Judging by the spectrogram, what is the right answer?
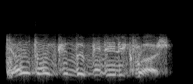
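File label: Turkish damaged oil, mood med, speech; War Thunder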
